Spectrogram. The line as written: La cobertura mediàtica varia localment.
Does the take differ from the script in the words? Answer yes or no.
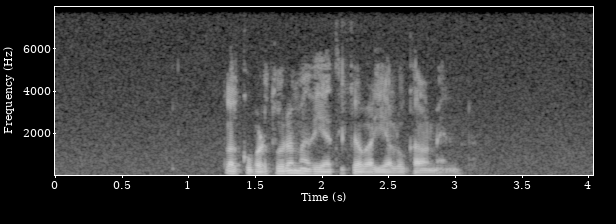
no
